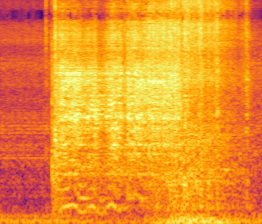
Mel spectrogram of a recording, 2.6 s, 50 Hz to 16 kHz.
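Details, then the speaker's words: 1978 Ford F-150 plow truck, sat about a year and sucked up bad gas after an earlier carb rebuild: long labouring crank that almost catches but never starts; battery sounds weak, cause suspected; extended cranking, no start. "it almost came to life right there I let off the key cuz I thought it was going to going to do it again"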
